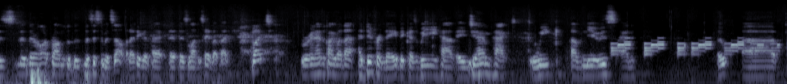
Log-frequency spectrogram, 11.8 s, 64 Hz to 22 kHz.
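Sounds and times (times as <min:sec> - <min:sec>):
speech: 0:00.0 - 0:09.8, 0:10.8 - 0:11.7
electronic telephone ringtone signalling an incoming call: 0:09.2 - 0:11.7.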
